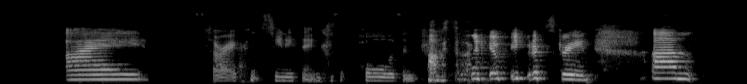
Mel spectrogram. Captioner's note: laughs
